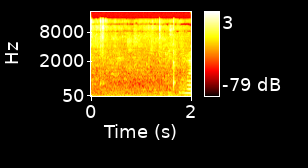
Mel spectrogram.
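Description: A few faint clicks from a small plastic spice jar being handled over a pot of brine, against low room noise.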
